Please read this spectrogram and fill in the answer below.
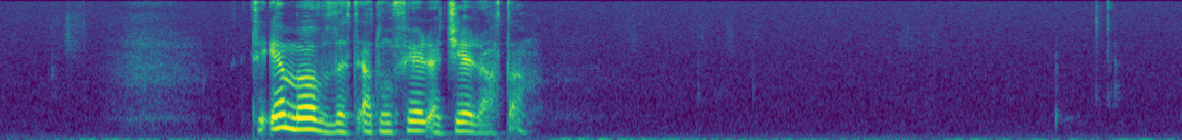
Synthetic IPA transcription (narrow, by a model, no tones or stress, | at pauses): d̪̥ʰeːʔɛɹmøːʋl̩ɪt̪ʰæt̪hʊnfeːɹʔæ̰ːt̪̚d͡ʒeːɹaat̪a̰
